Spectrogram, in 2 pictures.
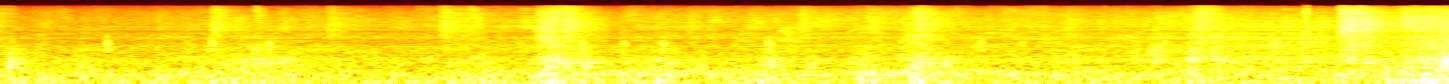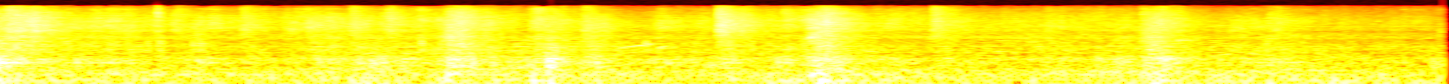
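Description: Passenger train running at speed, heard from inside the carriage: a steady low rumble with sharp clacks of the wheels over rail joints every second or two.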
